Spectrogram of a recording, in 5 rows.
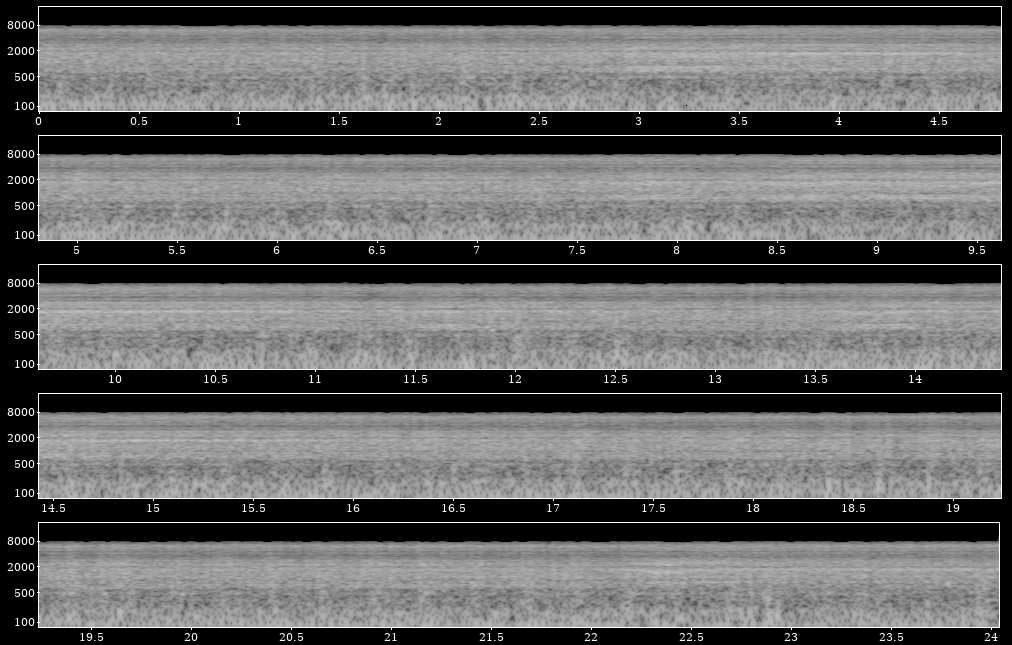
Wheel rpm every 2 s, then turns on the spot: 240, 230, 230, 230, 220, 230, 230, 230, 230, 240, 230, 230.
none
